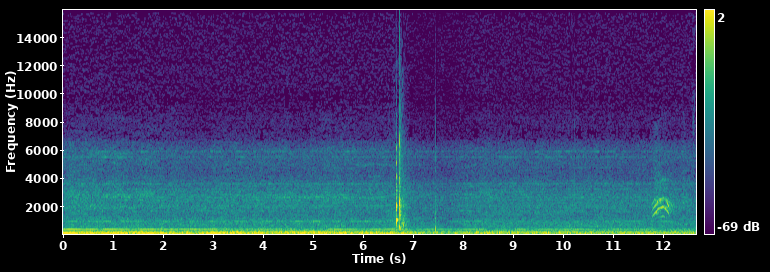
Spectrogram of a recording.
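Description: Brand-new Miken Freak Platinum 12 composite slowpitch bat striking a softball once, about seven seconds in: a single sharp crack with a brief ring, over a steady low hum.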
